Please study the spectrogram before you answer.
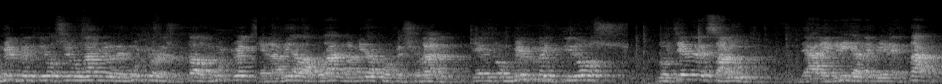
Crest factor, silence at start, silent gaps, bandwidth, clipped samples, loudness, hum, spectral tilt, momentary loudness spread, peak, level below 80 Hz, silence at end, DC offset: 18 dB; 0 s; none; 11 kHz; under 0.1%; -22 LUFS; none; -6 dB/octave; 8 LU; -4 dBFS; -54 dBFS; 0 s; under 0.1%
